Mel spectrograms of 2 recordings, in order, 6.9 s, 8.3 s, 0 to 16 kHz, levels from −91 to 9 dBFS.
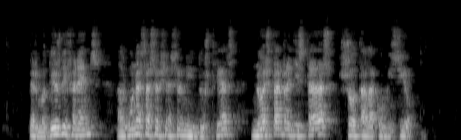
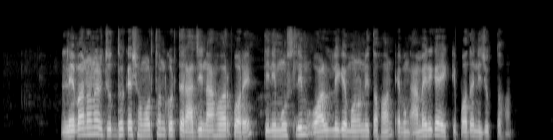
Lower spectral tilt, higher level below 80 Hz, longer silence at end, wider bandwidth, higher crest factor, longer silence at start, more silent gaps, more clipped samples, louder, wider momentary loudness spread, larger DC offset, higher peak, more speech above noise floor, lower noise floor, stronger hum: first, -8 dB/octave vs -6.5 dB/octave; about the same, -62 dBFS vs -62 dBFS; about the same, 0.75 s vs 0.65 s; about the same, 7.4 kHz vs 7.4 kHz; about the same, 18 dB vs 18 dB; second, 0.45 s vs 0.9 s; neither; neither; second, -24 LUFS vs -18 LUFS; first, 11 LU vs 8 LU; neither; second, -6 dBFS vs -2 dBFS; first, 64 dB vs 54 dB; first, -87 dBFS vs -72 dBFS; neither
